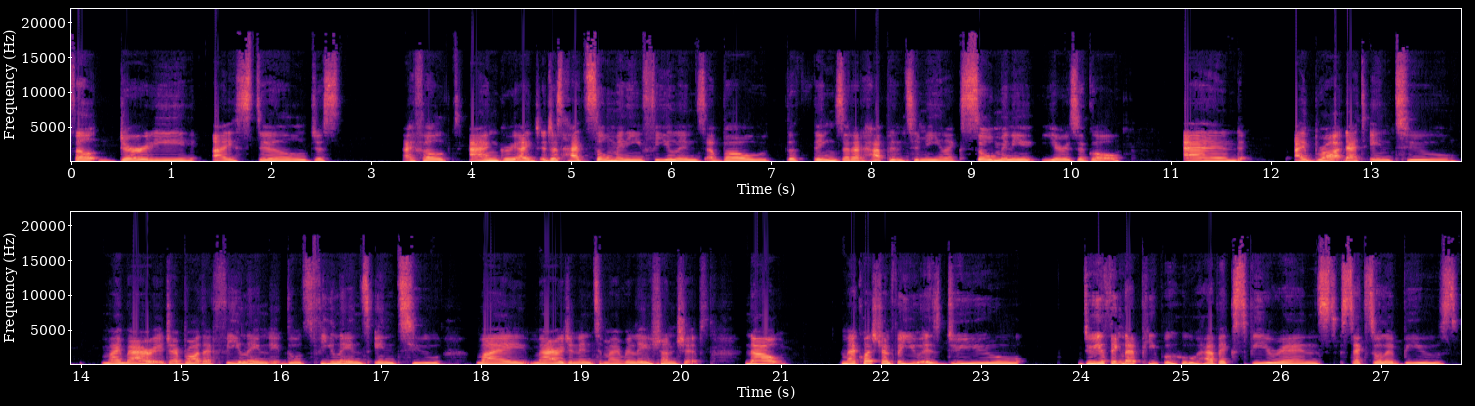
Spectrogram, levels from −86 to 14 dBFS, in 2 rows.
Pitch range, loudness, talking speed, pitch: 155-200 Hz, -13 LUFS, 140 wpm, 170 Hz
